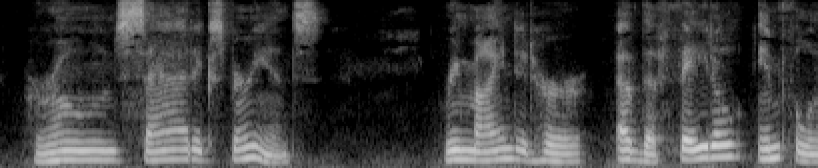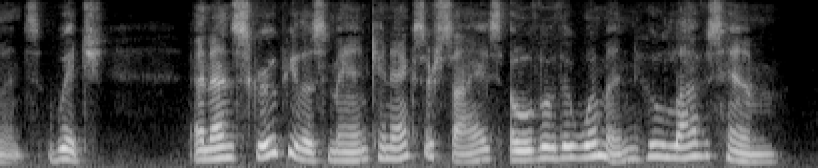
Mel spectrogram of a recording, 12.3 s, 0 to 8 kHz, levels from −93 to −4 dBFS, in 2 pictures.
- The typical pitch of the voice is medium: Yes, medium, 170 Hz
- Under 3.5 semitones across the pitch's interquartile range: No, average, 4.5 semitones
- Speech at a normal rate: No, slow, 110 wpm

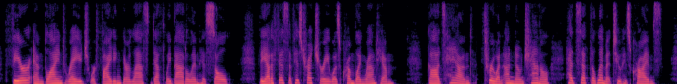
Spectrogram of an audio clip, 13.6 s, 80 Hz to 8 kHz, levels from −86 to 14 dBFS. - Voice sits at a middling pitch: No, high, 195 Hz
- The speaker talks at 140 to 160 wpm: Yes, average, 155 wpm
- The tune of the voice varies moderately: No, narrow, 2.0 semitones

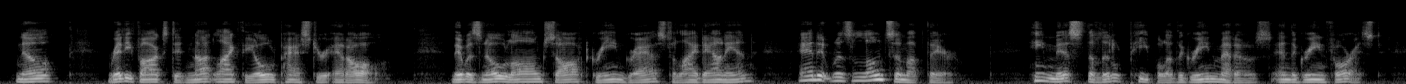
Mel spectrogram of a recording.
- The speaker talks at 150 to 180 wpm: Yes, average, 175 wpm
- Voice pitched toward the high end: No, low, 115 Hz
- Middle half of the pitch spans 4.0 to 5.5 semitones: No, average, 3.6 semitones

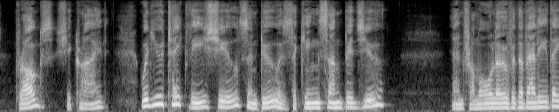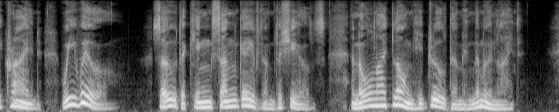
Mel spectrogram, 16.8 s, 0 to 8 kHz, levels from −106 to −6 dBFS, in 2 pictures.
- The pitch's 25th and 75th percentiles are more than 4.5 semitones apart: Yes, wide, 5.6 semitones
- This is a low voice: Yes, low, 130 Hz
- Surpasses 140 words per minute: Yes, average, 170 wpm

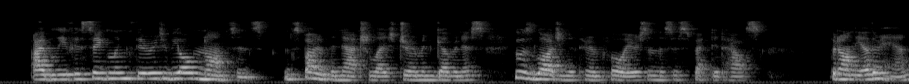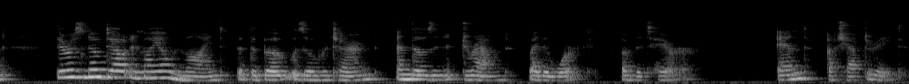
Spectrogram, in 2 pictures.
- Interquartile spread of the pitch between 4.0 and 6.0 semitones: Yes, average, 4.8 semitones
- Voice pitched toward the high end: Yes, high, 215 Hz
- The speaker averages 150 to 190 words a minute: Yes, average, 170 wpm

